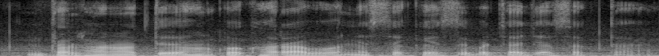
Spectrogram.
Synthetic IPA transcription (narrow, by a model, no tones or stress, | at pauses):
d̪əlɦənɔt̪ɪlɦənkokʰɐɾa̰ːbɦonḛsekɛːsebɐt͡ʃad͡ʒaːsək̚t̪a̰ɦɛ̰ː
